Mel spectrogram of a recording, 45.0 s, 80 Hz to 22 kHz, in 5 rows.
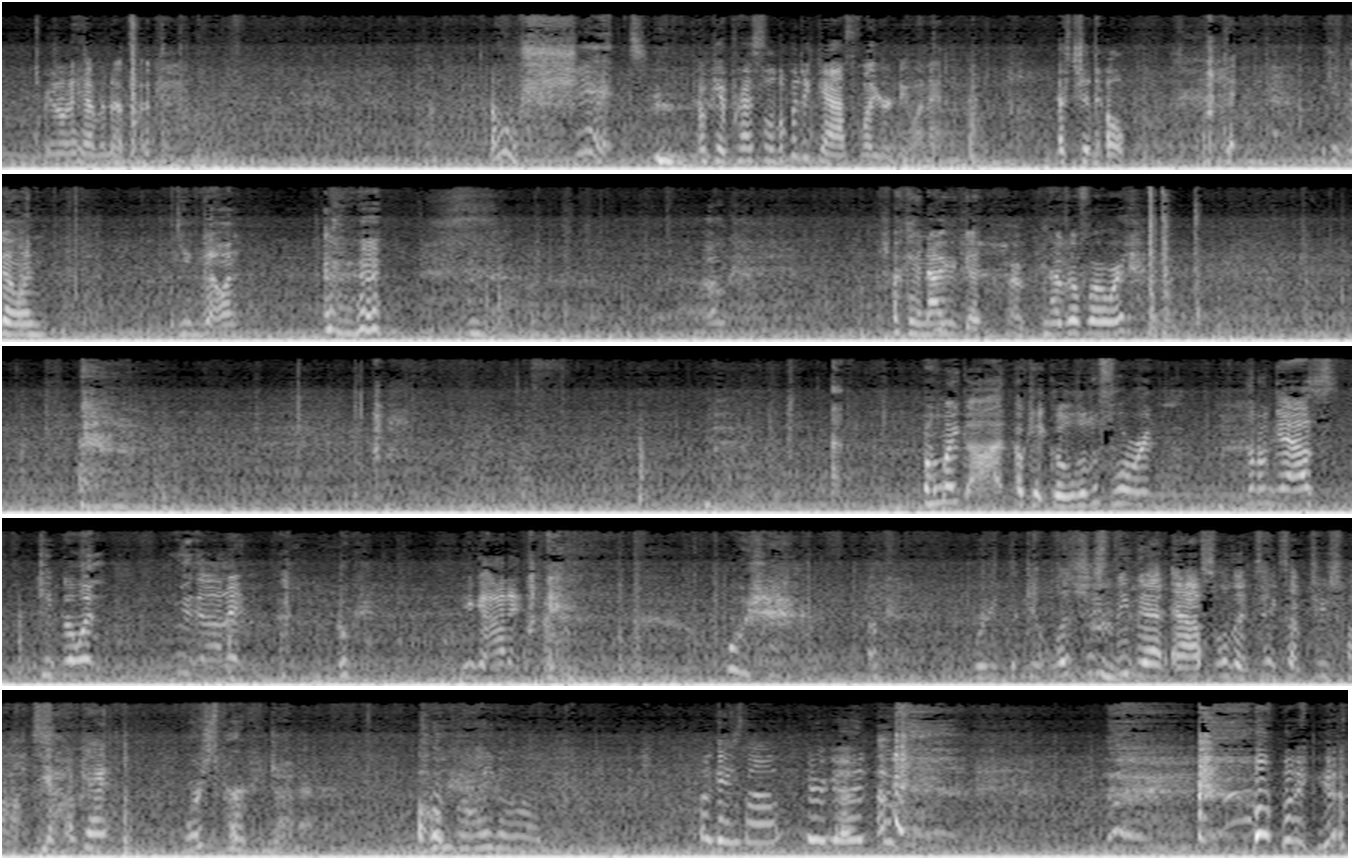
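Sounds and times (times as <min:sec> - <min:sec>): car engine rumbling inside cabin: 0:00.0 - 0:44.9.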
